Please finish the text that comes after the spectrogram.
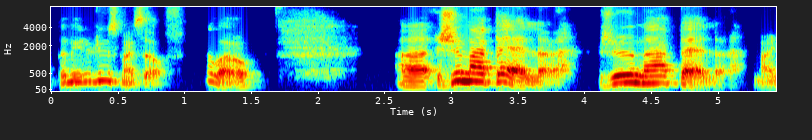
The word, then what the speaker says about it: Je m'appelle: And we want to think about the pronunciation of the sound represented by 2 L's here. It's L. It's not ol like we use in California for many of our L's.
